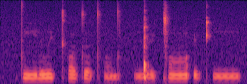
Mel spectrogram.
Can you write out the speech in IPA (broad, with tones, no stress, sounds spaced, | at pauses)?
t ĩː˦ ɾ uː˥ ɪ̯ kʰ ɔ˥ t o˦ tʰ ɔ̃˩ d | ŋ͡ǃ ø˩ ǀ ɔ̃ː˦ ʔ ʏ˩ kʰ ĩː˨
